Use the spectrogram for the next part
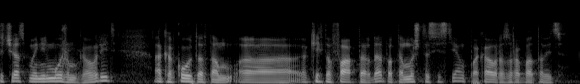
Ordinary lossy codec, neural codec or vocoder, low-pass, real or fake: none; codec, 16 kHz, 0.8 kbps, ZipCodec; 7.2 kHz; fake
